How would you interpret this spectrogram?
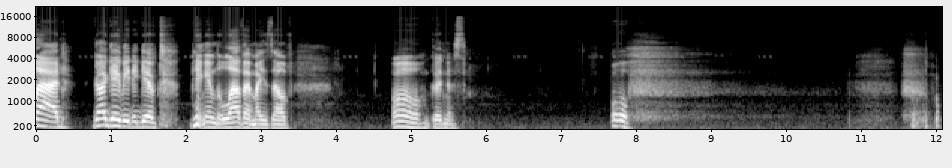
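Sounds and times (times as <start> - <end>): woman sighing: 7.7 - 9.2.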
